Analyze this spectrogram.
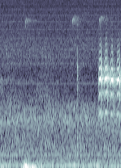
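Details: White-breasted Nuthatch (Sitta carolinensis), a backyard tree-climbing bird, giving its faster version of the nasal laughing call: a quick run of about five closely spaced notes after a soft thump and a faint click.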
